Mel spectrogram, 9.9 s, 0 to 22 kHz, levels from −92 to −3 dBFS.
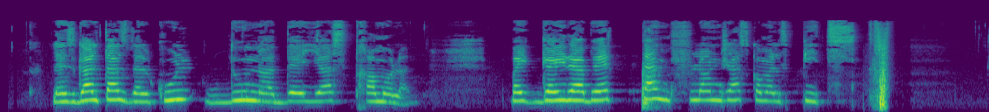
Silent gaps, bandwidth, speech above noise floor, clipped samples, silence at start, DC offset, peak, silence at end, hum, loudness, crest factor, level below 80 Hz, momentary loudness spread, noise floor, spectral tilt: none; 11.5 kHz; 49 dB; under 0.1%; 0.55 s; under 0.1%; -2 dBFS; 1 s; none; -22 LUFS; 20 dB; -58 dBFS; 12 LU; -71 dBFS; -4 dB/octave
